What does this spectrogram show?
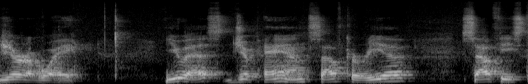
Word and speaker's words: Uruguay: Uruguaysha. Oh, I wasn't even close. No, Uruguay is how you say it in English. Uruguay.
